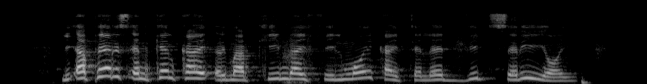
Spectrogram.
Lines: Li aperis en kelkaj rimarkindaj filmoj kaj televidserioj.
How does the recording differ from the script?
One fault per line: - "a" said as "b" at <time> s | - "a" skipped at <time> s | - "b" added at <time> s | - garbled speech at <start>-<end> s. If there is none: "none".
none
